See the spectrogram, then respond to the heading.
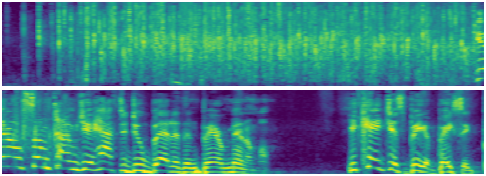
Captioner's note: applause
